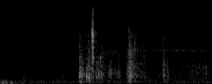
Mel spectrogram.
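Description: A few soft, short knocks and taps of cardboard model-kit boxes being handled, starting about a second in.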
